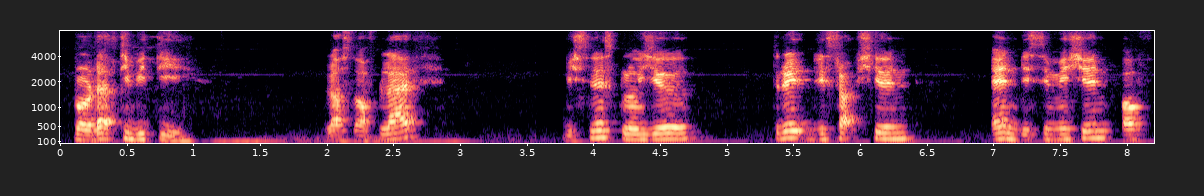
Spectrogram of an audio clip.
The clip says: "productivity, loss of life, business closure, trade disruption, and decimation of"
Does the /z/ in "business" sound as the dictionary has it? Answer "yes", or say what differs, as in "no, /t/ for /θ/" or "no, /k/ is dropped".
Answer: no, /s/ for /z/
